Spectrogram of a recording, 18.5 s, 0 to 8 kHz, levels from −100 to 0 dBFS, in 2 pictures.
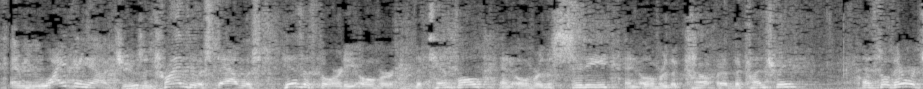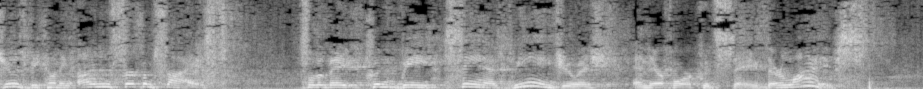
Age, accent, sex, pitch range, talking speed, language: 50-69, American, male, 155-215 Hz, 140 wpm, English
